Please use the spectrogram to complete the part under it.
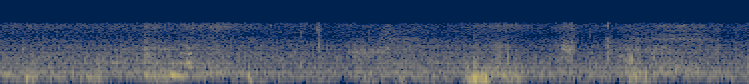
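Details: Low humming drone of a caught honey bee swarm as it is shifted from a temporary small box to a larger home, broken by a few soft thuds and taps.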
